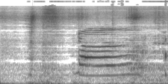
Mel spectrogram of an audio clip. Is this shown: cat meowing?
yes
